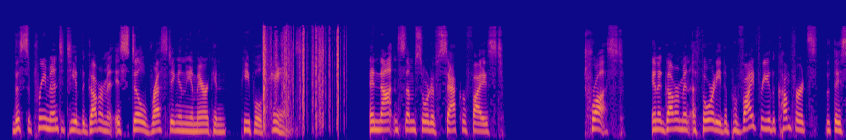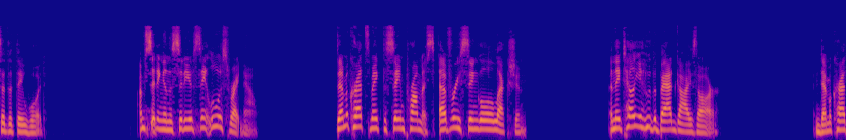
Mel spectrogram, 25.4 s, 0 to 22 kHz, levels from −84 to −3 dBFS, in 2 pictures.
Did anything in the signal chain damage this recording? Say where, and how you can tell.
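Yes. At the codec stage, the speech sounds watery throughout. This is likely MP3 compression at a low bitrate, which fits around 48 kbps.

Pre-echo precedes attacks at 0.49, 4.65, 4.74, 8.74, 9.77 and 17.71 s. Brief hiss, up to 37 ms long and about 22 dB up, smears each onset. This suggests long transform blocks without switching.

From 3.94 to 5.20 s, rough scratching sits almost as loud as the speech. This points to analogue wiring, likely cable scratch noise from a worn cable or connector being moved.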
